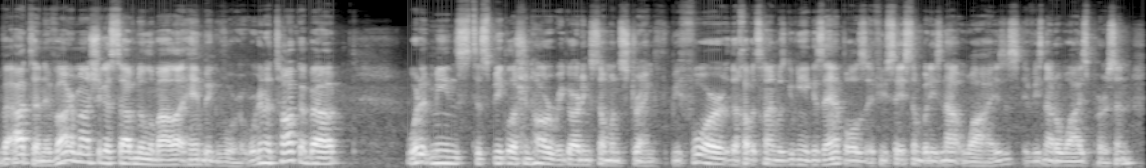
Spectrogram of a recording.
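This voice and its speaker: A man's voice: lowish voice, lively intonation, fast. A man giving a religious lesson as a teacher, reading Hebrew phrases and explaining them in a conversational, explanatory way. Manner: conversational, explanatory, often checking with "right?".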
